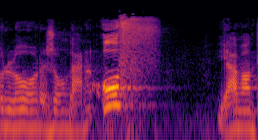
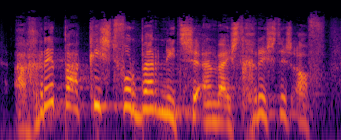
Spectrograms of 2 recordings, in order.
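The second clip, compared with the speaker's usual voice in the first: forceful proclamation; 11 semitones higher, 10 dB louder than usual. Real, not acted. Preacher proclaiming judgment.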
